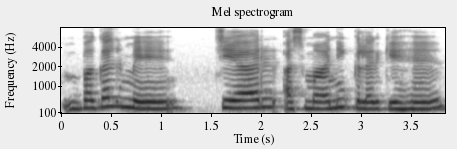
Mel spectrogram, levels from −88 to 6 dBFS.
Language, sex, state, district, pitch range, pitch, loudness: Hindi, female, Jharkhand, Deoghar, 235-260 Hz, 245 Hz, -13 LUFS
